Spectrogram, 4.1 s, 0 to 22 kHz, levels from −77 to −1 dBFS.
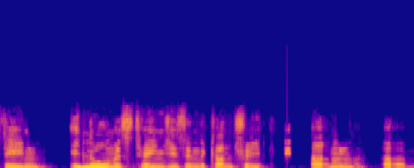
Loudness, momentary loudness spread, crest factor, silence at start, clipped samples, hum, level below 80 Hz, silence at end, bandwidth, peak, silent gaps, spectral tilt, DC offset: -16 LUFS; 12 LU; 14 dB; 0.05 s; under 0.1%; none; -66 dBFS; 0 s; 8.4 kHz; -2 dBFS; none; -6 dB/octave; under 0.1%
